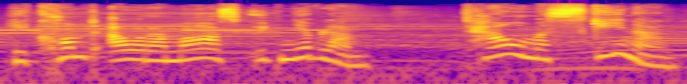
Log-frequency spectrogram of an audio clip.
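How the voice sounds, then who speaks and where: An actress playing a grave radio reporter at a disaster, with a North Frisian accent, in a radio drama. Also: female voice, high-pitched, sing-song, a little slow, over music. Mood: alarmed, urgent. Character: grave female radio reporter witnessing a Martian invasion.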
